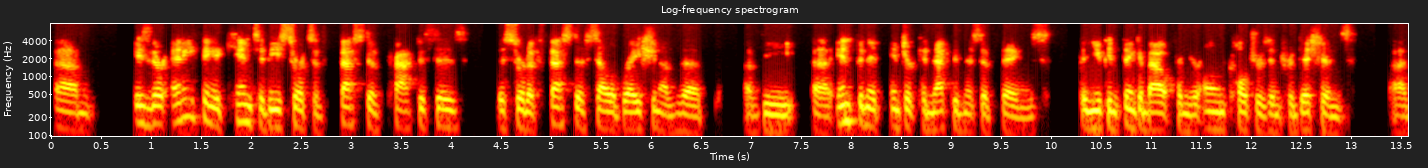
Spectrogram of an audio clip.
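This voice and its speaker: A man with a husky voice moderates a scholarly panel discussion. He speaks haltingly, doubling back on words as he builds his points, and the recording is dull and lo-fi. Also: mid-range voice. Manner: halting, hesitant, repeats words mid-sentence. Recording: muffled, roomy, lo-fi sound.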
